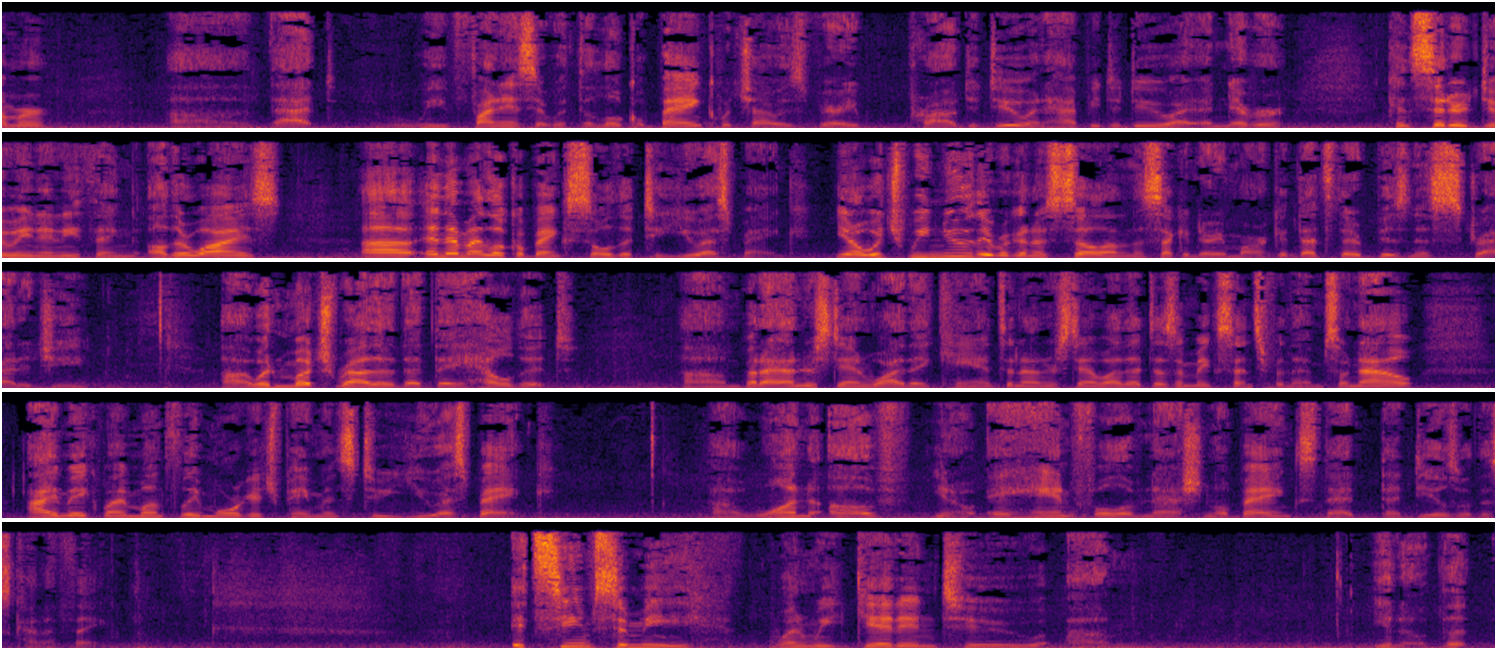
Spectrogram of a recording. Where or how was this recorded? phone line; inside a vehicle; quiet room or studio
inside a vehicle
